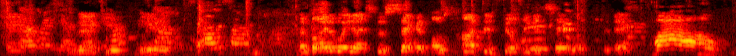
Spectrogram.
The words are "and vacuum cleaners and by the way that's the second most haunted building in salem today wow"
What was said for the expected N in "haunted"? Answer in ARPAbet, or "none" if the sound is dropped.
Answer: none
